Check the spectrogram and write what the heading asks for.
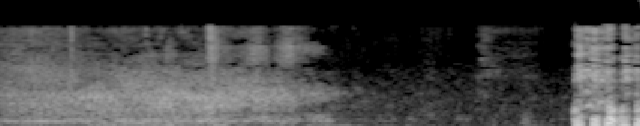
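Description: An acquaintance's car, which they are getting into, rumbles with a broad, steady whoosh for about two seconds, then fades away into quiet before a person begins speaking.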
